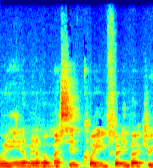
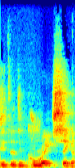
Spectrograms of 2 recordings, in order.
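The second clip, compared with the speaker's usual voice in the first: usual speaking voice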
